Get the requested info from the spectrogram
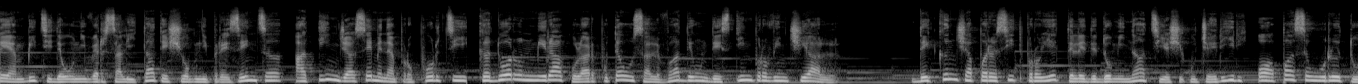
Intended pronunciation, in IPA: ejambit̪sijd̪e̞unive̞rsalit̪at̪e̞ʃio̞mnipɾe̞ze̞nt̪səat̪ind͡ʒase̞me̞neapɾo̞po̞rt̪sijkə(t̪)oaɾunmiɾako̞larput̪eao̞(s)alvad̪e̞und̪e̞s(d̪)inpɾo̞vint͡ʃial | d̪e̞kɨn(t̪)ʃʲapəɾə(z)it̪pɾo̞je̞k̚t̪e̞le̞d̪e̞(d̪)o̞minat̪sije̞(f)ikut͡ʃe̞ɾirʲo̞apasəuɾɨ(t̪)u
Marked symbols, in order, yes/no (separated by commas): no, yes, no, no, no, yes, no, yes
